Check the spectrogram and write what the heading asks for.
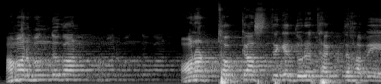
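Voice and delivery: high, loud preaching voice; rousing address. Real, not acted. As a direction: call the congregation to attention. Preacher launches a new point. (উঁচু গলায় জোরালো আহ্বান)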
